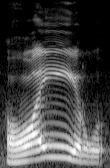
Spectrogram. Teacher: غائن کو موٹا ادا کیا جائے گا اور را کو بھی موٹا ہی ادا کیا جائے گا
